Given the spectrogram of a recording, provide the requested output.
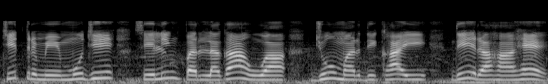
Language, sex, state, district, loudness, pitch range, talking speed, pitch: Hindi, female, Madhya Pradesh, Katni, -18 LUFS, 215-260 Hz, 130 wpm, 225 Hz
